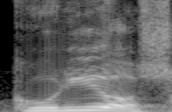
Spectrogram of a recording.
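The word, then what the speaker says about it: κύριος: Y esta palabra curios con acento en la U con K de kilo, es una palabra en el Antiguo Testamento, ¿verdad?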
